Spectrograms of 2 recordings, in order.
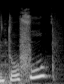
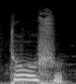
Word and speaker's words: tofu: comum as pessoas falarem tofu tofu às vezes eu falo então full também desde criança todo mundo né japoneses aqui no Brasil né descendentes falam tofu mas a pronúncia correta é tofo tá então topo esse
